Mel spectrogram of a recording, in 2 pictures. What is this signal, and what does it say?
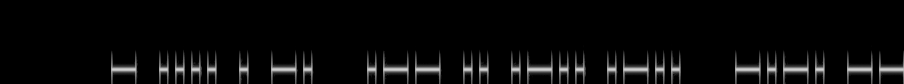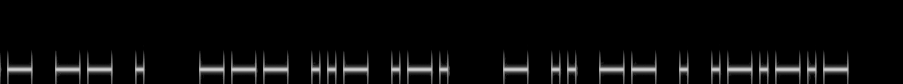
Morse code, heard as a keyed tone, about 15 wpm, 700 Hz. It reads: THEN WILL COME OUR TIME.
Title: Sentences from Top 200 Words 15wpm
